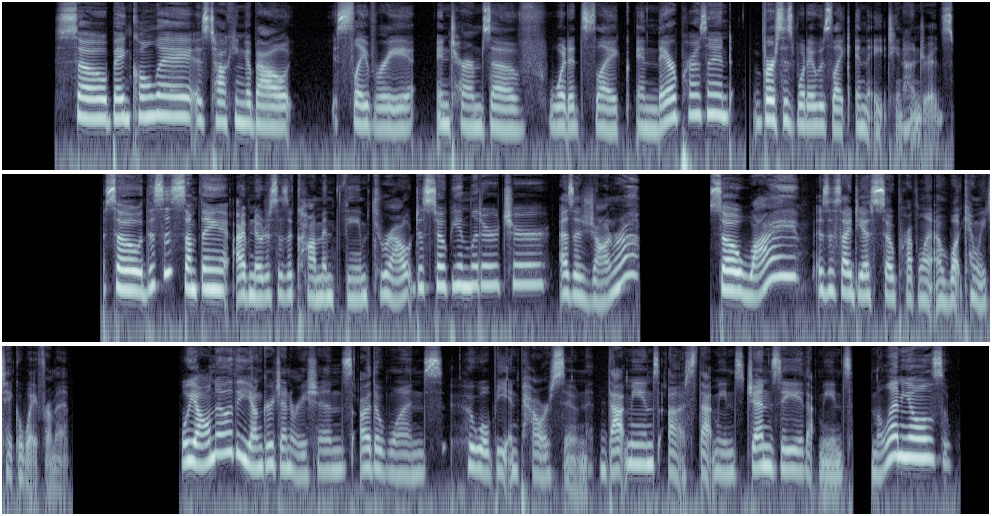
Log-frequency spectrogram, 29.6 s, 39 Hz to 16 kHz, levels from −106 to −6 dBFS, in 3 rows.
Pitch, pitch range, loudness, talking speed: 210 Hz, 185-260 Hz, -27 LUFS, 160 wpm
